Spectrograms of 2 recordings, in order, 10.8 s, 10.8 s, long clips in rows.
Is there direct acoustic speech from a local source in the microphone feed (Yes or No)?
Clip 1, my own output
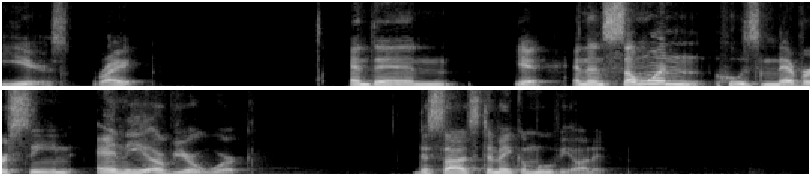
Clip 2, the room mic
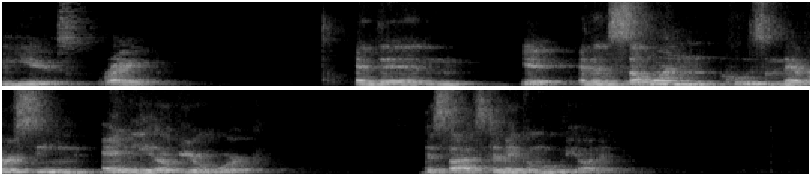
No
